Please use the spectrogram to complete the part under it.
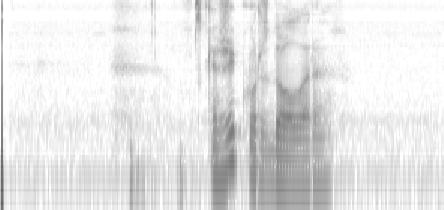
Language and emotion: Russian, neutral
